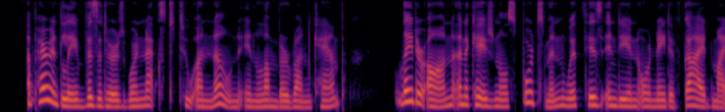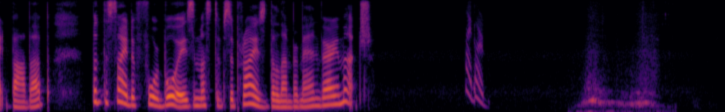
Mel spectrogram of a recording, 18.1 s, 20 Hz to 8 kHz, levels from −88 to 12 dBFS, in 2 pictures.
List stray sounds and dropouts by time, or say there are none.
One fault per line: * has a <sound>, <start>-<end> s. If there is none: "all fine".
* has a chirp, 14.9-15.2 s
* has a whoosh, 16.2-17.5 s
